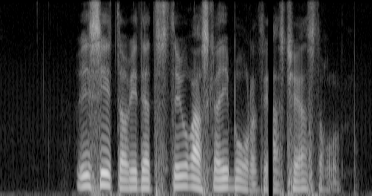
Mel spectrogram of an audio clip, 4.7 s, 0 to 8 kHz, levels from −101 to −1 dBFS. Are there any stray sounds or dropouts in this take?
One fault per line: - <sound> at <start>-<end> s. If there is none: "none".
- dropout at 3.3-3.4 s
